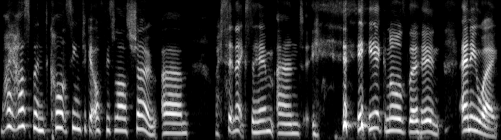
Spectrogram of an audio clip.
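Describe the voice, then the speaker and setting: A woman hosting a casual live stream, with a slightly croaky voice and a rambling, chatty manner full of fillers. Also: a little high, expressive, a little slow. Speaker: livestream host.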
